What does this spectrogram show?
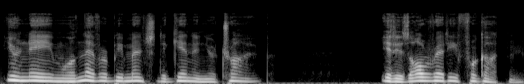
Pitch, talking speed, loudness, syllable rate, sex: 145 Hz, 150 wpm, -16 LUFS, 5.6 syllables/s, male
